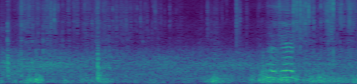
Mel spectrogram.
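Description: Faint low murmuring voices and a few soft clicks over quiet outdoor background, then a short spoken word near the end.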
